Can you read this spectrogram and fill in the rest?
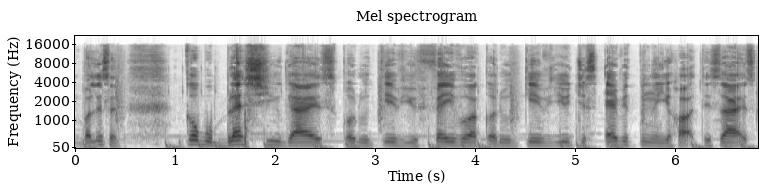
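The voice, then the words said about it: Put-on Nigerian accent. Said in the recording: “let me switch to my to my Nigerian accent.”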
